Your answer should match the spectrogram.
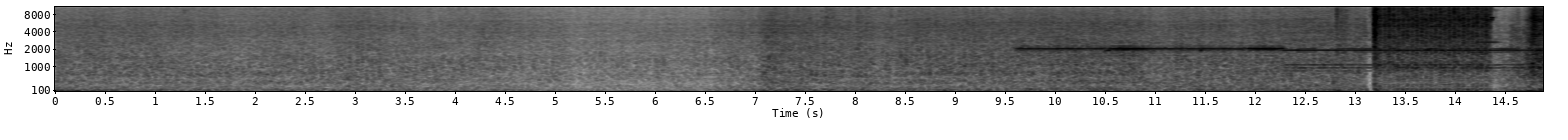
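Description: Aircraft guns rattle away in an F-5 jet combat game, a steady dense roar of gunfire and engine noise running throughout, with brief tonal alert beeps near the end.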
